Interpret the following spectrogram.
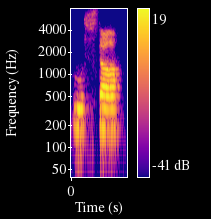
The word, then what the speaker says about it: gusto: means skirt and last we have Gusto so we have our G followed by a u which gives us that hard G again and Gusto means flavor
